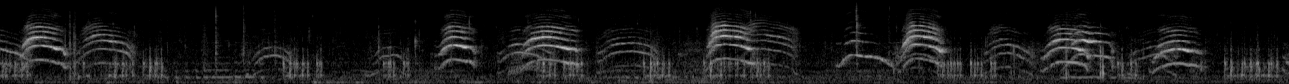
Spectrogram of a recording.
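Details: Rescued kittens, a ginger tabby and a black-and-white hachiware, taken in at about 80 g in late February and now bottle-fed milk near the end of weaning. High, arched meows repeat about ten times, with steady background noise.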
